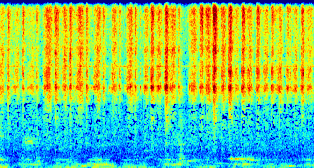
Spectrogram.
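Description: Faint, repeated scratching of a fine-tooth plastic comb raked through short hair against the scalp, loosening dandruff flakes.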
